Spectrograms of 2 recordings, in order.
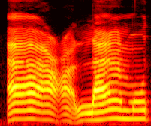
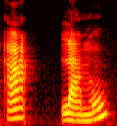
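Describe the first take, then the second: First: The ain sound flows on partly. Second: The ain sound is cut off abruptly. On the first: The speaker calls it right. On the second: The speaker calls it wrong.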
